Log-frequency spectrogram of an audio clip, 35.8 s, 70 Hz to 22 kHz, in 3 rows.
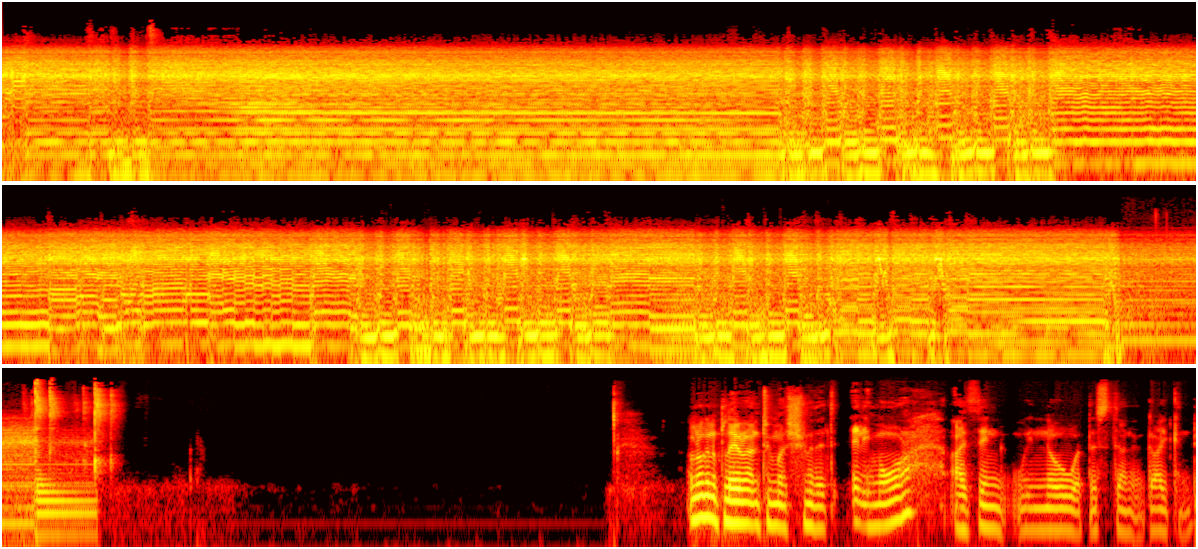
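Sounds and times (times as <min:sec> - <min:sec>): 
heavily distorted metal electric guitar riff with scooped mids: 0:00.0 - 0:25.1
speech: 0:30.9 - 0:35.8.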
